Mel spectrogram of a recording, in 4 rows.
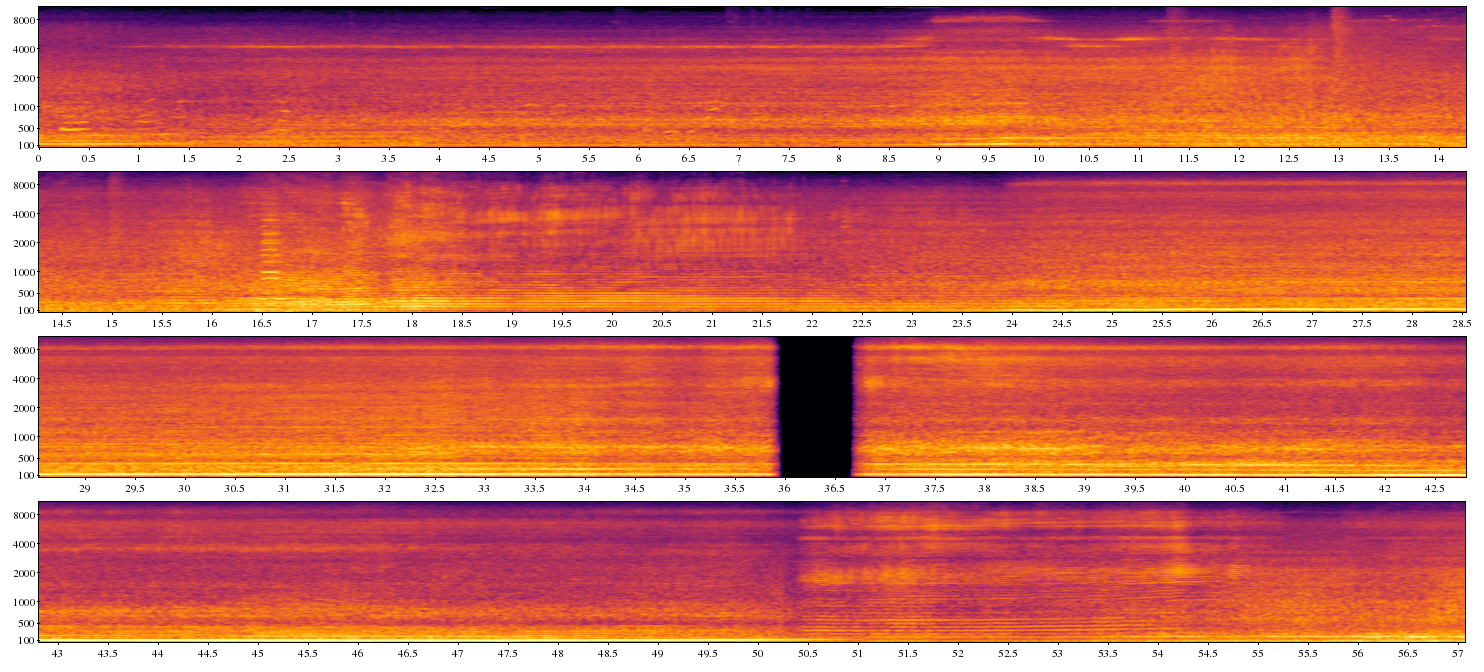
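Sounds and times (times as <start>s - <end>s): diesel truck engines climbing: 0.0s - 35.9s, 36.7s - 57.0s
vehicle passing: 14.8s - 35.8s.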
